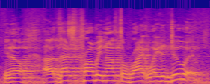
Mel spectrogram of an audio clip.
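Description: A man's voice: high voice, a little fast. A middle-aged man with an Appalachian Kentucky accent preaching a sermon conversationally, restarting phrases often. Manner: conversational preaching with frequent restarts and fillers, gesturing while standing. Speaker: pastor. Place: small church sanctuary, indoors. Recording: echoey church room with faint hum.

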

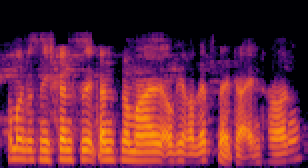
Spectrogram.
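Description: Soft background music plays as a man with a fairly high voice talks briskly on a phone call, playing a clueless customer who asks questions as part of a scam-baiting prank in a casual conversation. There's no echo, and the narrow-band call audio sounds muffled.

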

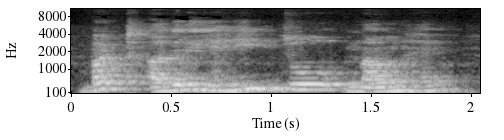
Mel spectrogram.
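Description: A man's voice: sits high, slow pace, darkish tone, distant mic, highs cut off, slight background noise. A man teaching English grammar, explaining step by step with examples and repeating key words. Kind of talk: classroom lecture. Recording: echoey room, voice from off the mic.

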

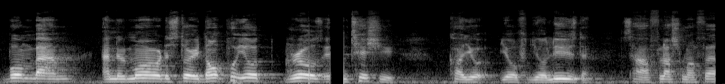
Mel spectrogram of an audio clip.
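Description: A man's voice: medium pitch, steady tone, normal speed, darkish tone. A young man, chatting and teasing in slangy casual banter on a phone live stream. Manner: slangy, teasing, laid-back storytelling.

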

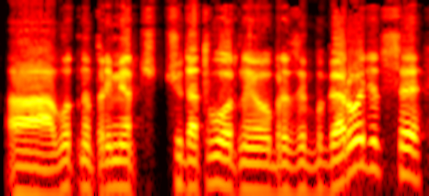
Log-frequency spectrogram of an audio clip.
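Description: Low-voiced man hosting a webinar, hesitant. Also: lively intonation, dry recording, clean studio sound. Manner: hesitant, many drawn-out fillers. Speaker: webinar host. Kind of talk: unscripted webinar presentation.

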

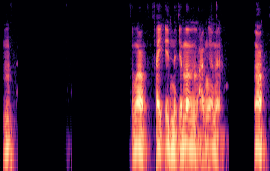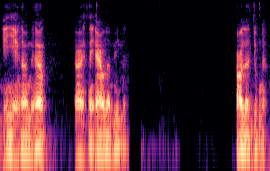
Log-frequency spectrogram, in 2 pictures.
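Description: Deep-voiced man teaching. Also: steady tone, takes it slowly, long pauses, highs cut off. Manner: casual, talks while clicking through steps, many filler particles. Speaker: programming teacher. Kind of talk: screen-recorded coding tutorial.

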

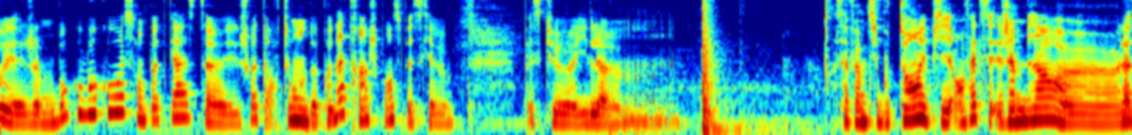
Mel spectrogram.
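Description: A woman from France hosting a casual knitting podcast, talking hesitantly with many fillers, often dropping to a soft near-whisper and repeating her words of praise. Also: medium pitch. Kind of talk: casual chat about knitting.

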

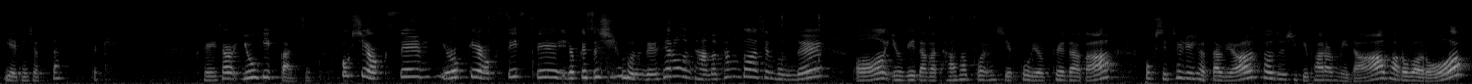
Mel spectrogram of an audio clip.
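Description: A woman's voice: a little high, lively intonation, normal speed. Casual online lesson, woman teacher, chatty, keeps asking if the class got it. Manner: chatty, asks students to confirm often. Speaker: English teacher. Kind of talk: online grammar lecture.

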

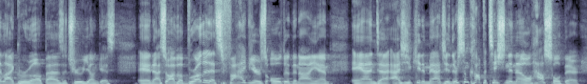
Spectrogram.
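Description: A man's voice: sits high, a little mellow. A man in his thirties, an executive pastor, preaching a sermon in a conversational, storytelling way and talking with the congregation. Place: church auditorium with live congregation.

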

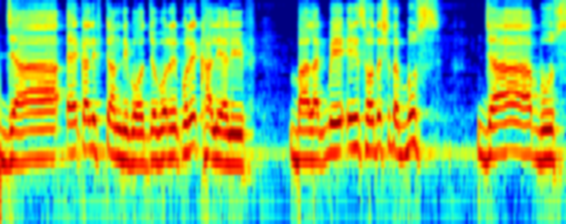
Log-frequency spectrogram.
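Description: A man with a Bangladeshi Bengali accent leads a Quran reading lesson, spelling each letter and vowel mark in turn and asking listeners to repeat after him. His voice sits high and sounds smooth and resonant. He keeps an unhurried, deliberate pace.

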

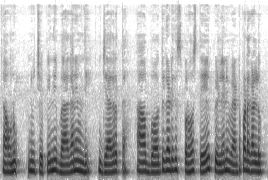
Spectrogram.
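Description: A woman voicing a sharp-tongued, stubborn old grandmother with a blunt, scolding manner in a dull lo-fi recording. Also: on the low side, steady tone, brisk, lightly acted. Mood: worried.

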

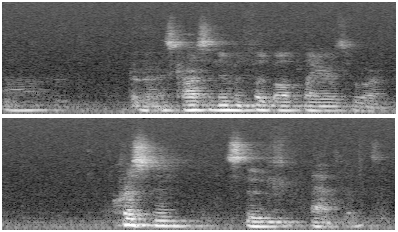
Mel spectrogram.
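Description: A middle-aged man with a dark, mellow voice talks in an earnest, measured way, softly pleading at times. His voice rings around a bare, echoey room and is picked up from some distance away by the camera. His pitch sits a little low. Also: steady tone, a little hiss or hum. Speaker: guest speaker. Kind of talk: motivational talk and prayer. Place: classroom meeting room, indoors. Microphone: handheld mic.

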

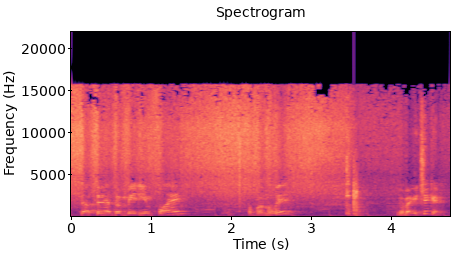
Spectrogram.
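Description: A young man co-hosts a cooking video in a home kitchen, giving casual step-by-step recipe instructions mixed with playful banter. His high voice is very animated and fairly quick. The kitchen is echoey, with background music.

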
